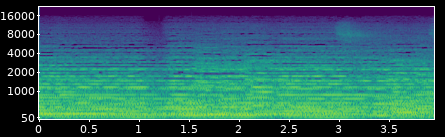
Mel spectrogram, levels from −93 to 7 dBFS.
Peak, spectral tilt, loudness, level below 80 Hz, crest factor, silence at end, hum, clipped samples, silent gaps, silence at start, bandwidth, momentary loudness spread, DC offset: 0 dBFS; -7.5 dB/octave; -10 LUFS; -26 dBFS; 10 dB; 0 s; none; under 0.1%; none; 0 s; 11.5 kHz; 2 LU; under 0.1%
